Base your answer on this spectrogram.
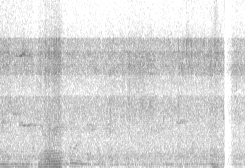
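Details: Himalayan cliff honey bees buzzing during a risky honey harvest by villagers in Wui village; a steady low droning hum with a louder surge near one second, then an even hum before a sudden cut.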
